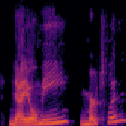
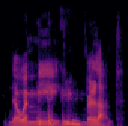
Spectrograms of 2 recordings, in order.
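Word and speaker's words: Noémie Merlant: Her name is Naomi Merchlin, I think is how you say that, or Nomi, no Mai. I think it's a Spanish name, no, maybe. it's I think she's French. Oh, No, okay. Noemi Merlant.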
